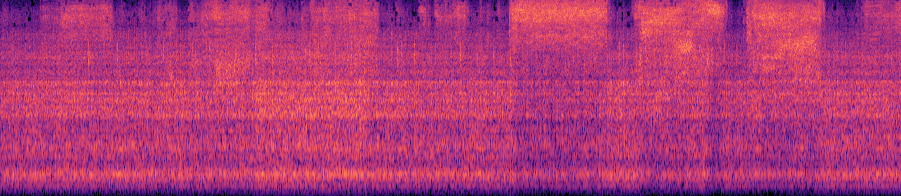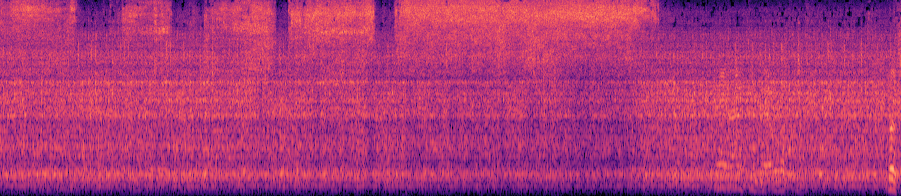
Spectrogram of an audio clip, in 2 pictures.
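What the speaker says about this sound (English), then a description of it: "With the ultra fine sandpaper." Hand sanding with ultra fine sandpaper, probably on wood, a steady close rasping rub that runs on without a break, with brief rhythmic changes in stroke and a voice now and then underneath.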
